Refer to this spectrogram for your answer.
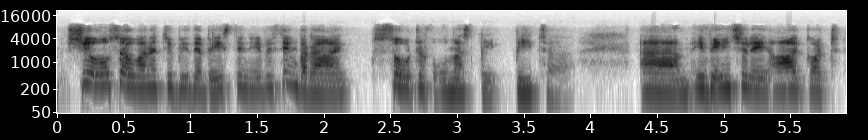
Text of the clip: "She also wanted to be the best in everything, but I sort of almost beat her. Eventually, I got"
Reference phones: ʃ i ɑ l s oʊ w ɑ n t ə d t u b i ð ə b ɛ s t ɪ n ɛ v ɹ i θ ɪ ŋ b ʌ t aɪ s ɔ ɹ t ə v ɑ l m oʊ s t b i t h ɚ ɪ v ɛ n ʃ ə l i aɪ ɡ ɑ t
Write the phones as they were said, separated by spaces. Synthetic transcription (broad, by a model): ʃ i ɑ l s oʊ w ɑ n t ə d t u b i ð ə b ɛ s t ɪ n ɛ v ɹ i θ ɪ ŋ b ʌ t aɪ s ɔ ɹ t ə v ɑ l m oʊ s t b i t h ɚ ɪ v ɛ n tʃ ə l i aɪ ɡ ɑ t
